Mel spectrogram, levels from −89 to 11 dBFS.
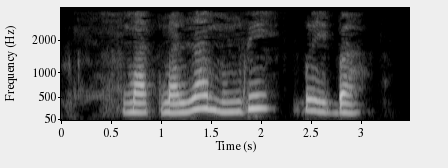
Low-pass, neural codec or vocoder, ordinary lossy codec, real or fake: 3.6 kHz; codec, 16 kHz, 16 kbps, FreqCodec, smaller model; MP3, 16 kbps; fake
